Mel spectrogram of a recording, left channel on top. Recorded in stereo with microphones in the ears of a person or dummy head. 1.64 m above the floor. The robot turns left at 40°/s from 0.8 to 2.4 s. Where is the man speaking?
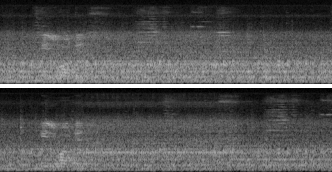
35° right (ahead or behind), 3.5 m; by 1.0 s 45° right (ahead or behind), 3.5 m.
